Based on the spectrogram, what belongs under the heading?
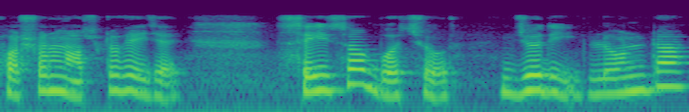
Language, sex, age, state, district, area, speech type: Bengali, female, 30-45, West Bengal, Jhargram, rural, spontaneous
